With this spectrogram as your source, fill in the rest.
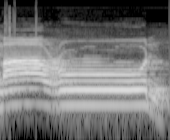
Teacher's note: یہاں پر ہے صرف حرف مد، بات سمجھ رہے ہیں؟ مد اصلی ہے، صرف ایک الف کھینچیں گے۔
